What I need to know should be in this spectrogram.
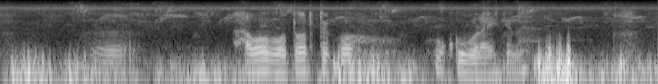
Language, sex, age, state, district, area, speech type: Santali, male, 30-45, Jharkhand, Seraikela Kharsawan, rural, spontaneous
